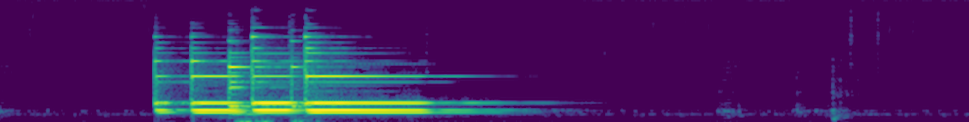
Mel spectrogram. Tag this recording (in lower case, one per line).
playing vibraphone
